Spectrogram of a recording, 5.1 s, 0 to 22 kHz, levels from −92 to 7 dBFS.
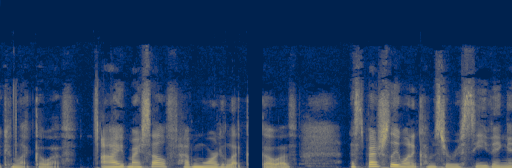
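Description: At 2.48 s, just after "have more to let", a rebuffering stall cuts the speech to silence for 150 ms; the player ran dry of downloaded audio. It resumes at 2.63 s on "of especially when" exactly where it paused, so unlike a dropout nothing is missing, only time added.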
